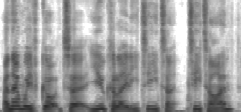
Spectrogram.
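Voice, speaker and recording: A man's voice: high voice, normal speed, no room sound. A man hosting an informal livestream, chatty and hesitant as he rambles through announcements. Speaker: event host and presenter.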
